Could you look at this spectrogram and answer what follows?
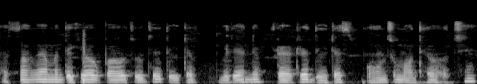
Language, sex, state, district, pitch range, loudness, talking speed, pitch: Odia, male, Odisha, Malkangiri, 100-110 Hz, -18 LUFS, 175 wpm, 105 Hz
